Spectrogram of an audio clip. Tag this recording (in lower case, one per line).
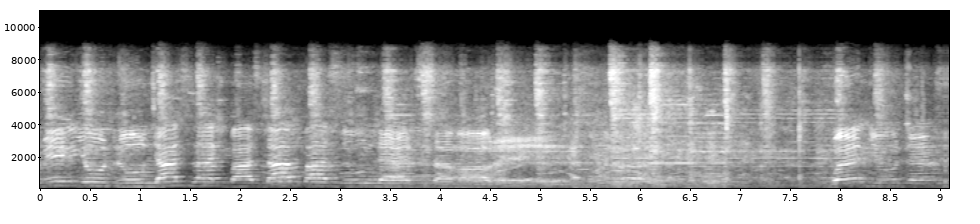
male singing
music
